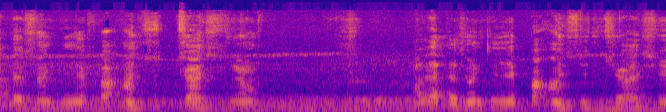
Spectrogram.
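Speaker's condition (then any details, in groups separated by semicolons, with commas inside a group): Cerebral palsy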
